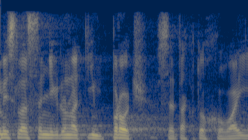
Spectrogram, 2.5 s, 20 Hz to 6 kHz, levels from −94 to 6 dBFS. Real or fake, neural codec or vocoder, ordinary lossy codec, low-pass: real; none; MP3, 48 kbps; 5.4 kHz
